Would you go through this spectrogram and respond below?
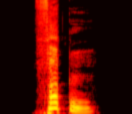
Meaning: dative plural of Fett
- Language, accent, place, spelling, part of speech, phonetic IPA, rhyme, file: German, Germany, Berlin, Fetten, noun, [ˈfɛtn̩], -ɛtn̩, De-Fetten.ogg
